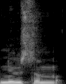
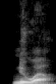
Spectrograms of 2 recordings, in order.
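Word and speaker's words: Newell: I don't think that Gabe Newsome or is that how you say his name? Newwell.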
